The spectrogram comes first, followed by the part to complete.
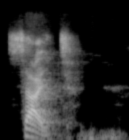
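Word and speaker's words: site: يبقى بس حيث يحتوي» كلمه سايد اس اي تي اي هل انا نطقت حرف الاي اللي في اخرها يعني مثلا هادي لك مثال مثال مثال اهو لما اقول لك الكلمه دي سايت هل انا نطقت الحرف الاخير اللي فيها ما حصلش ما تنطقش يبقى احنا بنعد الحروف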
